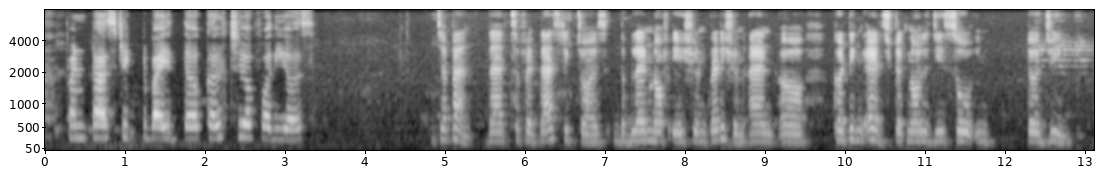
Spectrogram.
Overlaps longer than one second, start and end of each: none

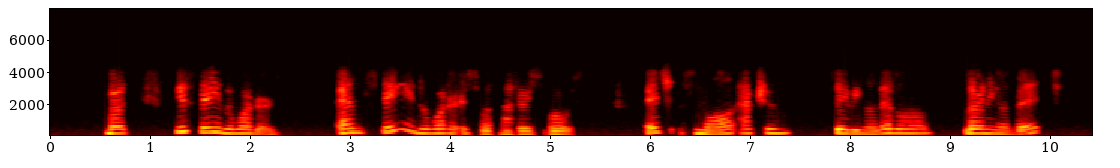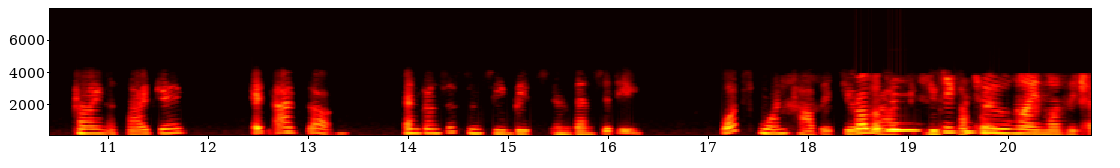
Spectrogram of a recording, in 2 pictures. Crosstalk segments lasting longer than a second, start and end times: 18.5-19.9

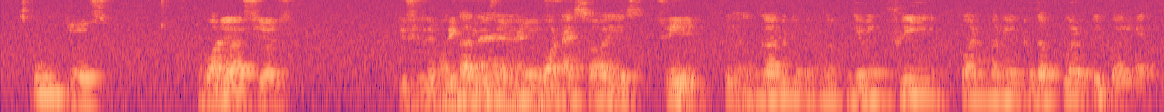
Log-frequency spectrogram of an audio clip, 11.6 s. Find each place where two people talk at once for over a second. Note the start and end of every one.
4.4-5.7

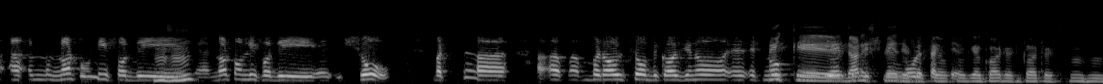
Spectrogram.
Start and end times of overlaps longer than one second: 7.7-9.7

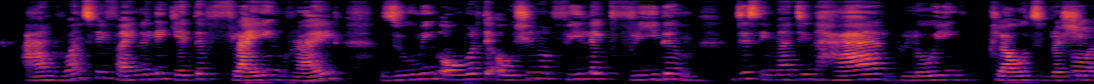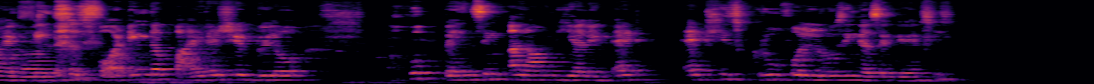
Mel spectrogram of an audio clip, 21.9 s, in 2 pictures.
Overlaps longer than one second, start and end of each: 10.7-11.9

